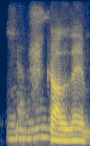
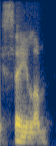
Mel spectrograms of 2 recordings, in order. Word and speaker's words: Shalem: More properly, Shalem. Shalem would be the correct pronunciation, but most people say Salem.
